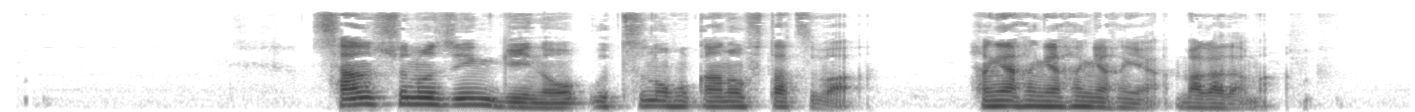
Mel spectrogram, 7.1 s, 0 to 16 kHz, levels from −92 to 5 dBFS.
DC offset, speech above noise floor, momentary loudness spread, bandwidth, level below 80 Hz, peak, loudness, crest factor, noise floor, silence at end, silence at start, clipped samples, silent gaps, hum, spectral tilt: under 0.1%; 54 dB; 12 LU; 11.5 kHz; -64 dBFS; -6 dBFS; -27 LUFS; 24 dB; -80 dBFS; 0.75 s; 1.6 s; under 0.1%; none; none; -5 dB/octave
